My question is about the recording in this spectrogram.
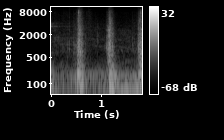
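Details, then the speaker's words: Tata Sumo Gold door after tying rattling connectors inside with cable ties and refitting cover and handle; three clean single thuds with no buzzing or loose rattle; rattle gone. "को lock भी set कर दिया जो आज पहले आ रही थी वह अब नहीं आ रही है"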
